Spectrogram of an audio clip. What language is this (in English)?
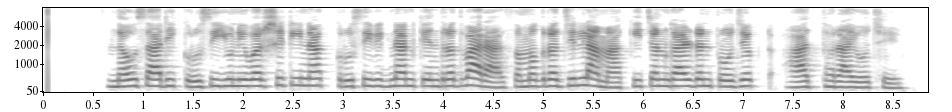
Gujarati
